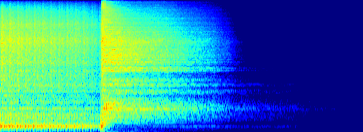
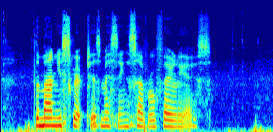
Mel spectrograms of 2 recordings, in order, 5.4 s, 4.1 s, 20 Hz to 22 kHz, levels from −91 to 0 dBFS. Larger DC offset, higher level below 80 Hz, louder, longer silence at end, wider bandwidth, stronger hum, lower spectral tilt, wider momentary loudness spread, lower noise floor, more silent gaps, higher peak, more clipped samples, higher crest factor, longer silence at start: neither; second, -68 dBFS vs -38 dBFS; about the same, -19 LUFS vs -19 LUFS; first, 2.25 s vs 0 s; first, over 20 kHz vs 13 kHz; neither; second, -0.5 dB/octave vs -5.5 dB/octave; second, 17 LU vs 24 LU; first, under -90 dBFS vs -44 dBFS; neither; about the same, -2 dBFS vs -2 dBFS; neither; about the same, 22 dB vs 18 dB; about the same, 0 s vs 0.05 s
